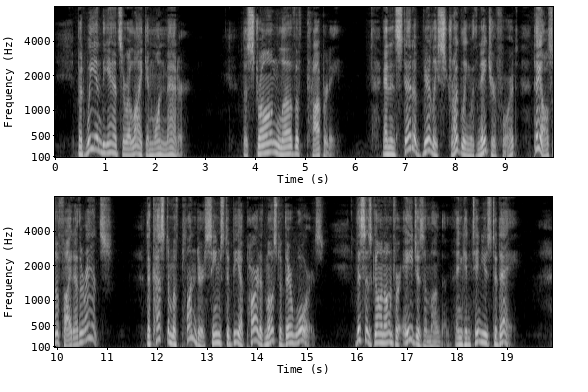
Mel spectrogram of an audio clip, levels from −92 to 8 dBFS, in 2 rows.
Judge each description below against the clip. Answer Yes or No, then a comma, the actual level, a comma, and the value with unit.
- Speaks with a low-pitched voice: No, medium, 150 Hz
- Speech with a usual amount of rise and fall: No, wide, 5.9 semitones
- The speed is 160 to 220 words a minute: Yes, average, 165 wpm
